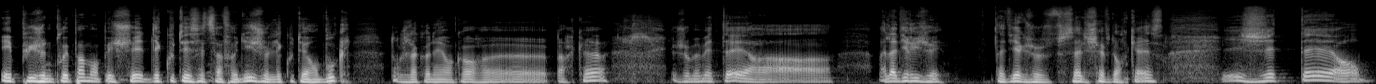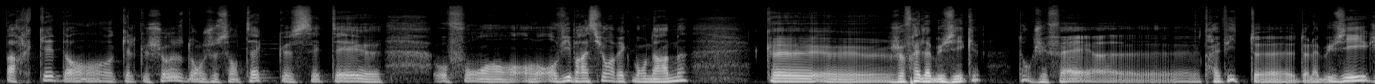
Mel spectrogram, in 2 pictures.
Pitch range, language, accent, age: 115-145 Hz, French, French, 50-69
